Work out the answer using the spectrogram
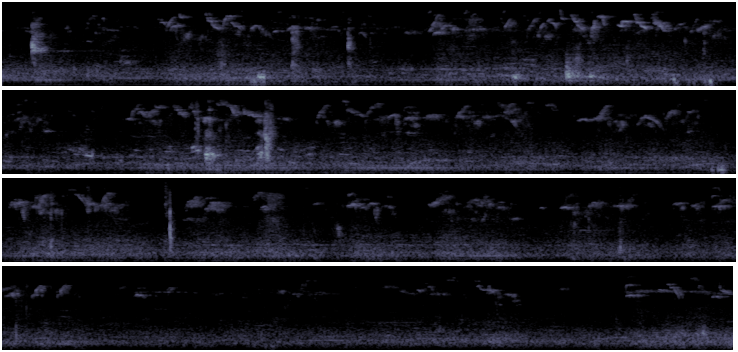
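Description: Birds chirping: many short, high calls overlapping without a break, with a few faint sharp clicks among them.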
